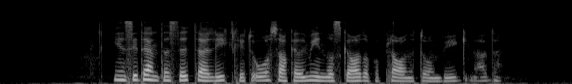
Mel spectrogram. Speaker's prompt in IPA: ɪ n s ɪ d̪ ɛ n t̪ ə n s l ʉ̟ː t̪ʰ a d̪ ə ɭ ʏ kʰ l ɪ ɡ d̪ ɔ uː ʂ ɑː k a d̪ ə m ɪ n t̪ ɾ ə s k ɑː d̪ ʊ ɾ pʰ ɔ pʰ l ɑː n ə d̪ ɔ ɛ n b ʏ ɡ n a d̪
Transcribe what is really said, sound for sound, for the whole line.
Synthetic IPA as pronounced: ɪ n s ɪ d̪ ɛ n t̪ ə n s l ʉ̟ː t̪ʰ a d̪ ə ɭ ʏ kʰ l ɪ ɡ t̪ ɔ uː ʂ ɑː k a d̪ ə m ɪ n d̪ ɾ ə s k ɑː d̪ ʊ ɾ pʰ ɔ pʰ l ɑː n ə t̪ ɔ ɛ n b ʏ ɡ n a d̪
